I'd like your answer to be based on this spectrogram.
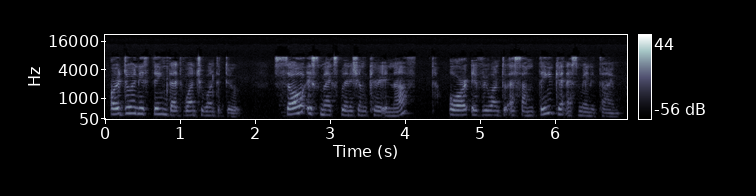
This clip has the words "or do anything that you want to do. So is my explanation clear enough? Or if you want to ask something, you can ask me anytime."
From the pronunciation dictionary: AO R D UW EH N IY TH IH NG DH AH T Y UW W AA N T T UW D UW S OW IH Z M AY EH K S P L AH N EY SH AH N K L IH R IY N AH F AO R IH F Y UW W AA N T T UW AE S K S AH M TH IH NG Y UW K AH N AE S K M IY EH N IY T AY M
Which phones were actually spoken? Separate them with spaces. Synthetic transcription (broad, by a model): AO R D UW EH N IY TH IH NG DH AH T Y UW W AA N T T UW D UW S OW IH S M AY EH K S P L AH N EY SH AH N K IH R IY N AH F AO R IH F Y UW W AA N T T UW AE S S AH M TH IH NG Y UW K AH N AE S M IY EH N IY T AY M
